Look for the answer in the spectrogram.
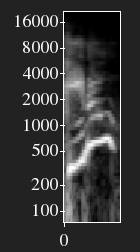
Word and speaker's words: Gugino: I think Gugino? Is that how we say it? Yes.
